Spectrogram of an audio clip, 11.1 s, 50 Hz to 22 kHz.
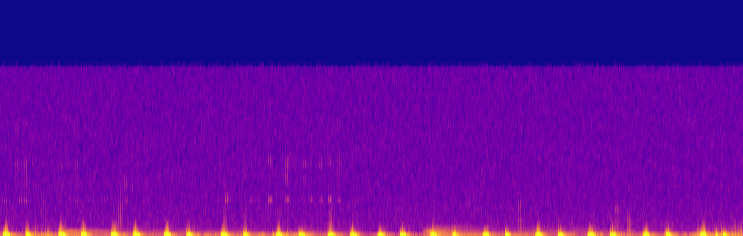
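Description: Steady low thumping heartbeat at about 75 beats a minute, with faint soft tones over it.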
